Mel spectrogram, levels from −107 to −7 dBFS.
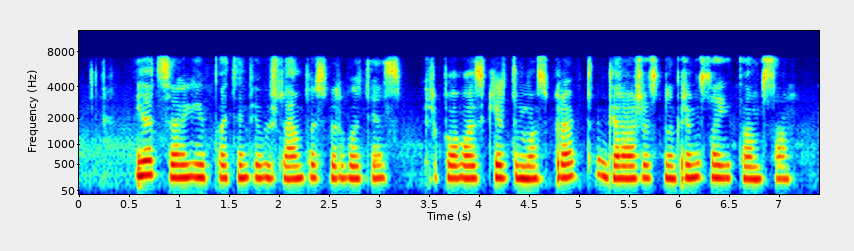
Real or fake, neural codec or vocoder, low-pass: fake; codec, 16 kHz, 4 kbps, FreqCodec, smaller model; 7.2 kHz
